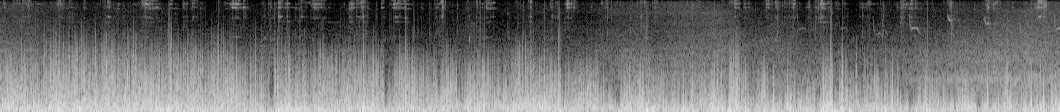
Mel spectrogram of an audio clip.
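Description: Wind buffeting the microphone of a camera riding on a bicycle, with a continual run of irregular knocks and rattles as the bike goes over the road surface.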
